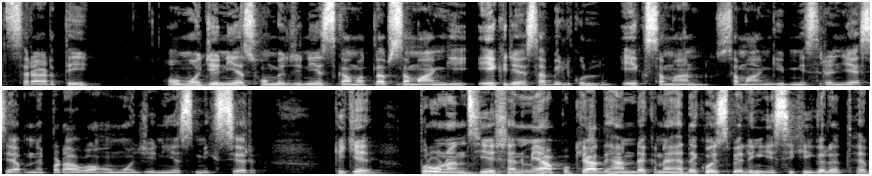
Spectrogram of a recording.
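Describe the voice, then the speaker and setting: A man teaching a spelling lesson for exam students, who explains patiently and spells words out letter by letter. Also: mid-range voice. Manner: explains patiently, spells letters out slowly, often adds "theek hai". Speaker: exam prep tutor.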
